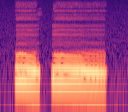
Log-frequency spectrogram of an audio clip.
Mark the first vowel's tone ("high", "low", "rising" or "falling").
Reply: falling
